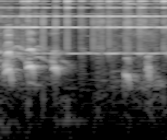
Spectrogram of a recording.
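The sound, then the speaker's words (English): A censorship bell sound effect: a rapid, bright bell ringing continuously for just over a second, a steady metallic trill with sustained high tones, loud with no voices over it. “Censorship bell.”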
